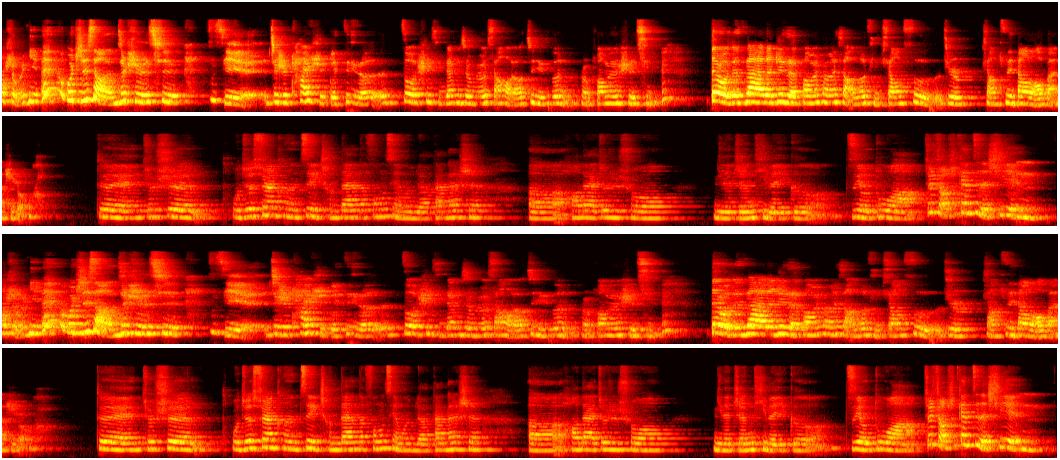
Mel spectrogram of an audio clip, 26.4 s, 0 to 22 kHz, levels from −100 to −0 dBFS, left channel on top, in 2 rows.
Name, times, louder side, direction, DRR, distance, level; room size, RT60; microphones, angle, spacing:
voice 1, 0.0-8.4 8.9-13.7 25.9-26.1, left 5 dB, 50° left, 6 dB, 0.3 m, -27 dB
voice 2, 14.4-15.7 16.1-19.3 19.8-21.5 22.1-23.5 23.8-26.0, right 3 dB, 40° right, 3 dB, 0.4 m, -33 dB
2.9 x 2.2 x 3.0 m, 0.78 s
head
